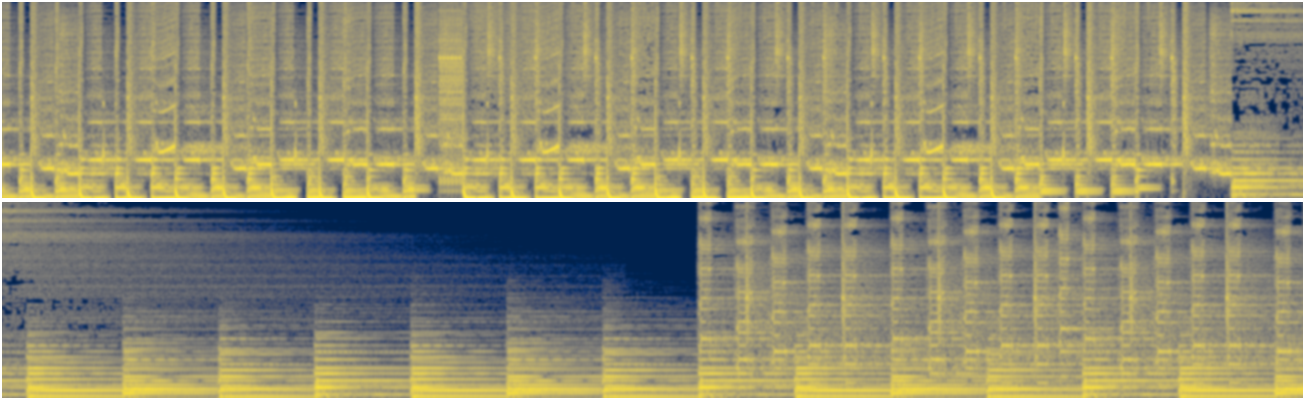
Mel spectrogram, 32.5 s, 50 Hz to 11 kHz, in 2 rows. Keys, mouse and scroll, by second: 4.8-17.3 drag, 25.1 f, 28.0 click.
